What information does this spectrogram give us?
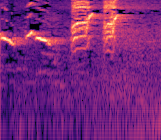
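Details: Caged greater green leafbird singing a hyperactive, harsh rapid-fire song used as a warm-up master recording: a gliding whistle wavering down, then two bright buzzy chattered bursts.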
